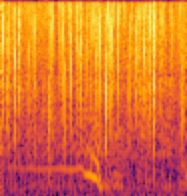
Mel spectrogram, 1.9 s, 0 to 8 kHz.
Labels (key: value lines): label: biophony, cascading saw
recorder: SoundTrap 600 or HydroMoth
